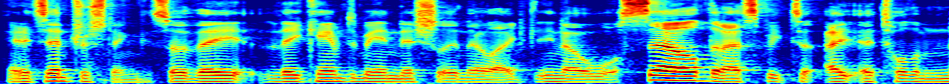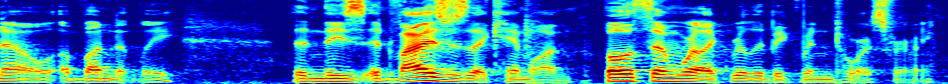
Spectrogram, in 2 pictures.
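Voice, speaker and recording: A podcast host in his twenties talks candidly and rambles, filling his speech with "like" and swearing often. His voice is fairly low and his pace quick.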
